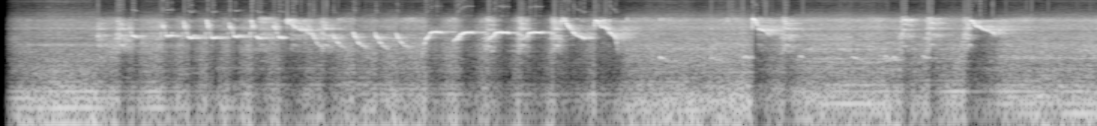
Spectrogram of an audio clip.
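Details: Munia, locally called pipit or emprit, singing in a canary-like style: rapid high twittering trills, sweeping whistled slurs and repeated buzzy notes, loud and continuous over a low background hum.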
